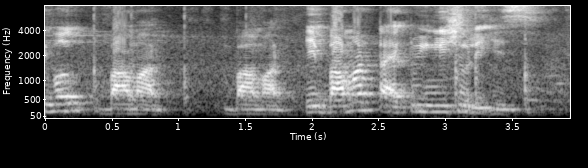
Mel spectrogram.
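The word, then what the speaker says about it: Balmer: বল বামার বামার এই বামারটা একটু ইংলিশেও লিখিস বি এল এম এ আর এটা উচ্চারণ উচ্চারণটা অন্য কিছু করিস না বামার হবে কারণ কেন বল কেন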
